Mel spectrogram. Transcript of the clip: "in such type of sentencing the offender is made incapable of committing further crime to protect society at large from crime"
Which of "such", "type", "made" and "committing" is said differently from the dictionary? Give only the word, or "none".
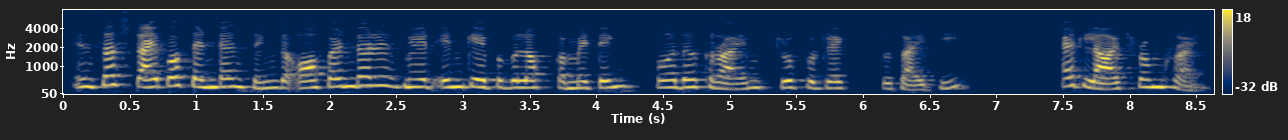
none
